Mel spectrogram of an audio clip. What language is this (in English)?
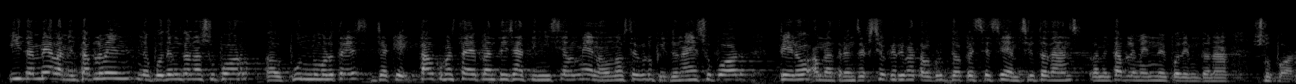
Catalan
